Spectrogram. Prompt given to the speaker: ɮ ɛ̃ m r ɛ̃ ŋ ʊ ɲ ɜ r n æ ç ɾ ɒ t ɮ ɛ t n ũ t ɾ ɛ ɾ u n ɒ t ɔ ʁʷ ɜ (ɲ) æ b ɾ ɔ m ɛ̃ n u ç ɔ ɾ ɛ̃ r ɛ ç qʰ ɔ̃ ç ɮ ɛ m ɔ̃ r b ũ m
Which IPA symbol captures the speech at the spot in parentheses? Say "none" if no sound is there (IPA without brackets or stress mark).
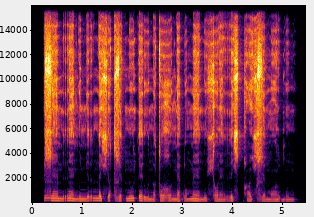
ŋ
